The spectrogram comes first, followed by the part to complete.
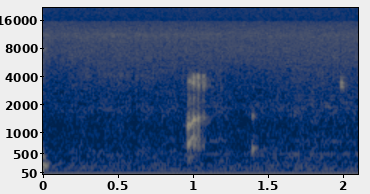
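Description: Near silence: room tone, with one faint, very short sound about a second in.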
